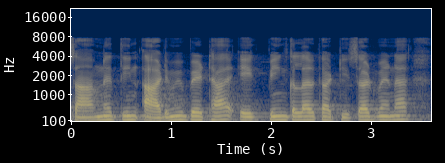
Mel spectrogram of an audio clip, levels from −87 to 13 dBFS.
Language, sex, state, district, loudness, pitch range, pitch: Hindi, male, Jharkhand, Deoghar, -21 LUFS, 120-135 Hz, 130 Hz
